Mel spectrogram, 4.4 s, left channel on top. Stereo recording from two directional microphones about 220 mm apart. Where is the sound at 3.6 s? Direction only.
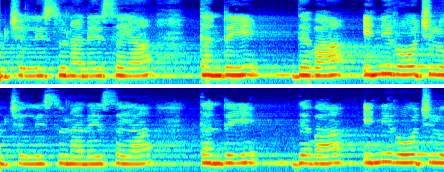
25° left (ahead or behind).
